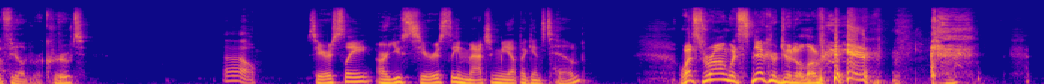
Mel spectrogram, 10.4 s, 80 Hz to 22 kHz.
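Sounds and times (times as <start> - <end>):
speech: 0.0 - 1.0, 2.2 - 5.9, 6.5 - 9.6
person coughing harshly: 8.3 - 9.9.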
